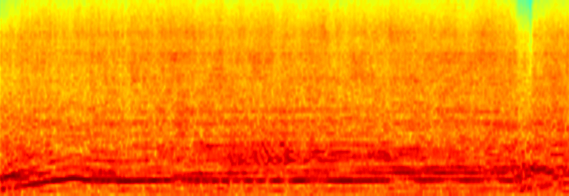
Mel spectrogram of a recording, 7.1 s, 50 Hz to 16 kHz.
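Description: Holden Commodore SV8's V8 doing a burnout, very loud: the revs climb in the first second, are held high and steady with the rear tyres spinning, then drop near the end.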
